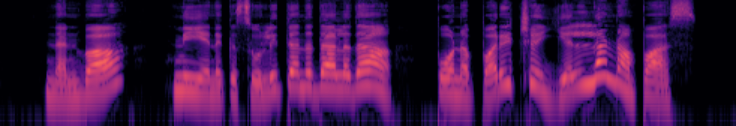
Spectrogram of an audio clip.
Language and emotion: Tamil, happy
